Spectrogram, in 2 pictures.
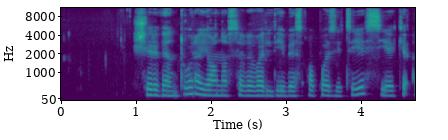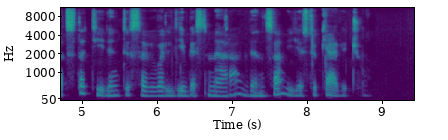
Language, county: Lithuanian, Alytus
